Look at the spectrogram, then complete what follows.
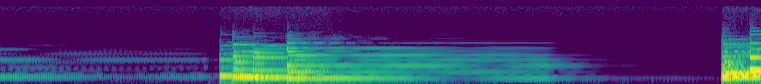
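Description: Slow solo piano music: a few notes struck together ring and fade away, then after a short silence another phrase begins near the end.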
